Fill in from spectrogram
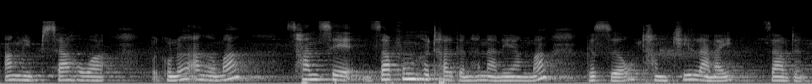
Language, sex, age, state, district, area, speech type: Bodo, female, 30-45, Assam, Baksa, urban, spontaneous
